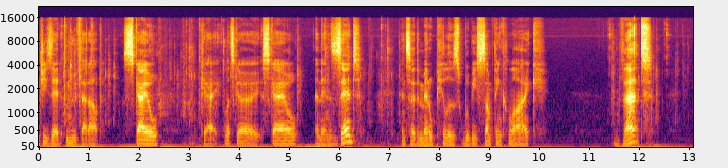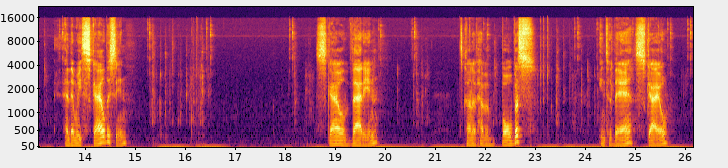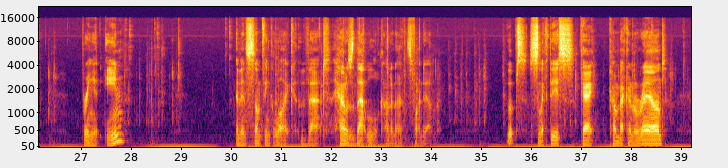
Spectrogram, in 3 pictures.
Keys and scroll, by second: 0.5 Tab, 1.3 s, 3.8 s, 4.6 s, 8.7 ctrl+r, 12.2 ctrl+r, 13.8 s, 16.1 ctrl+r, 18.4 s, 19.6 ctrl+r, 20.7 s, 23.3 ctrl+r, 24.4 s, 25.4 ctrl+r, 26.3 s, 28.8 s, 30.2 Tab, 32.5 KP_7, 33.6 Tab, 34.0 Tab, 34.3 Tab, 34.5 Tab, 34.9 a, 36.5 Tab, 36.8 a, 37.7 g, 38.6 s.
